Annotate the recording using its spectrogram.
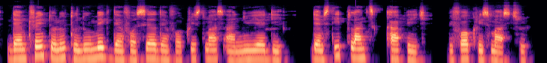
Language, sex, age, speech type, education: Nigerian Pidgin, male, 15-29, spontaneous, tertiary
